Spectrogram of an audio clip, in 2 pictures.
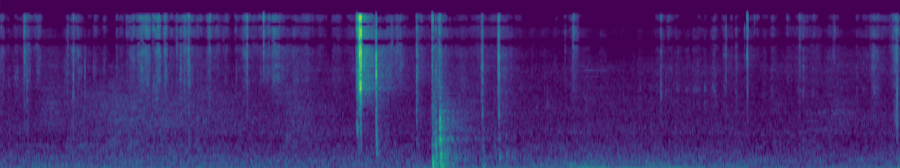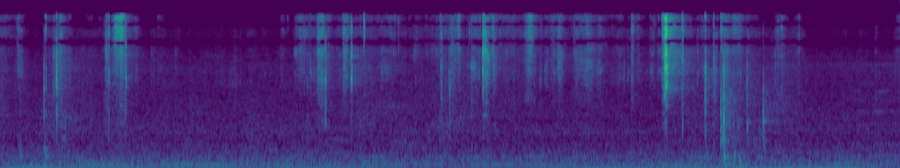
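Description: Acetate cloth tape being pulled off the roll and worked into place by hand, a run of crackles and small clicks, with two sharp snaps around four seconds in. A steady low hum runs underneath.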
